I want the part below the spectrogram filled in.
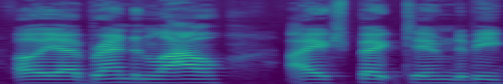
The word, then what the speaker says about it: Lowe: I've been following him since college because My uncle's name is Brandon Lowe, spelled the same way, but he pronounces it Lau.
